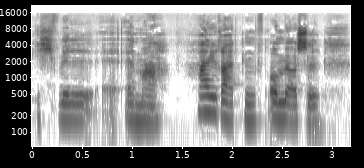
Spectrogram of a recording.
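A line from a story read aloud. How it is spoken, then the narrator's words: Anxious. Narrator (German): sagte ängstlich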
